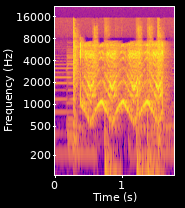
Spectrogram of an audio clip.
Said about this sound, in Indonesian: mobil polisi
